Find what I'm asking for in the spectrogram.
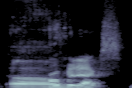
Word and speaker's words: ProFitX: He is the founder and CEO of ProFitX, if I'm saying it right. – ProFitX.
